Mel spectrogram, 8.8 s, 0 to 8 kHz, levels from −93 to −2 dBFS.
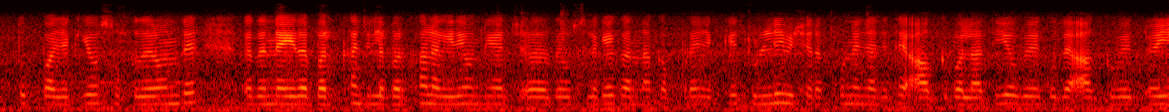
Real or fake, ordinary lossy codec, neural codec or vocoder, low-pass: real; none; none; 7.2 kHz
